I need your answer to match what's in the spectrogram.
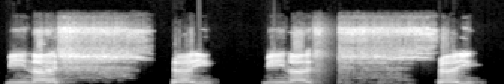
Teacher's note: आवाज दरमियान में बंद हो जाती है, इस बंद को खत्म करें, आवाज जारी रखे बिल्कुल.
